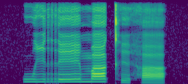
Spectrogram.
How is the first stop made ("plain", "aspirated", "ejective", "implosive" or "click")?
aspirated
